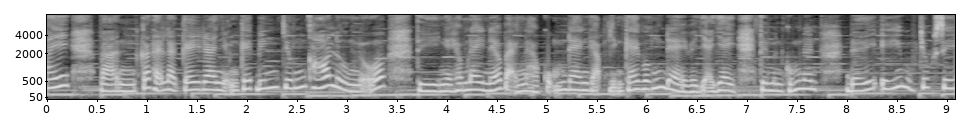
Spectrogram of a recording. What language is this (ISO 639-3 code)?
vie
